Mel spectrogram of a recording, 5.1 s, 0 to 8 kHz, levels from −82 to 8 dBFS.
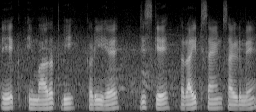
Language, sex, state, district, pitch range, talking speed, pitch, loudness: Hindi, male, Chandigarh, Chandigarh, 110-125 Hz, 115 wpm, 115 Hz, -19 LUFS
